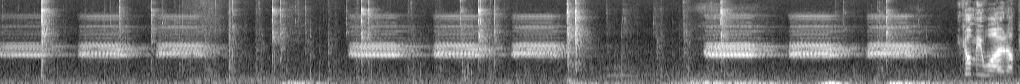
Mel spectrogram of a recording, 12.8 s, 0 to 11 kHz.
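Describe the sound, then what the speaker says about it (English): An alarm in the video game Fallout 4 sounds as a regular train of pulsed electronic beeps. It repeats steadily over faint background noise and ends in a short burst of brighter tones. "Now go shut off that damn alarm."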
